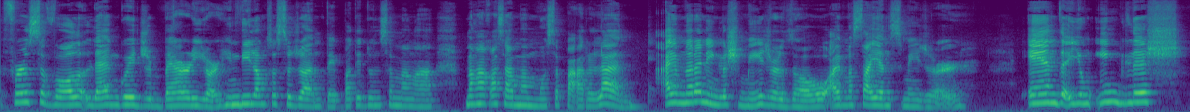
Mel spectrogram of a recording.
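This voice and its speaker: A young adult woman from the Philippines, a foreign English teacher, telling a casual vlog story in an animated way, laughing often and mixing English into her talk. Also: on the high side.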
